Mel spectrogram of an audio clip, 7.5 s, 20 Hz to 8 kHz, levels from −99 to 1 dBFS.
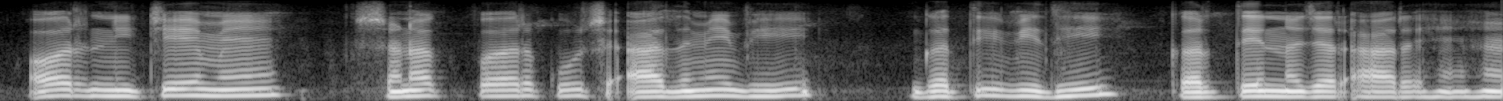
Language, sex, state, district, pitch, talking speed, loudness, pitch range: Hindi, female, Jharkhand, Palamu, 170 Hz, 110 wpm, -15 LUFS, 155-180 Hz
